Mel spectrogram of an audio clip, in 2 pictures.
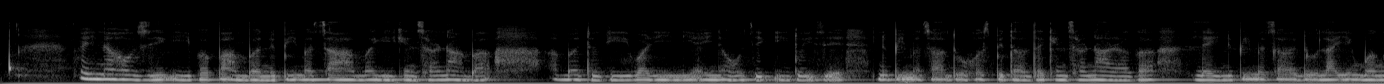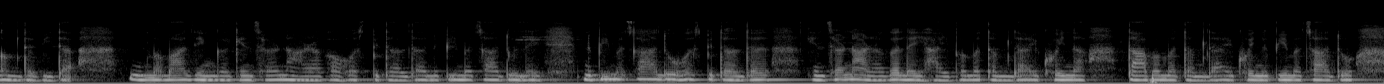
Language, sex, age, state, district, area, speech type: Manipuri, female, 18-30, Manipur, Bishnupur, rural, spontaneous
